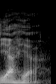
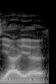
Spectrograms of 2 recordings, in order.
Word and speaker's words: Yahya: name is pronounced it's yahya yes so the h is not silent uh everyone says yaya it doesn't bother me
